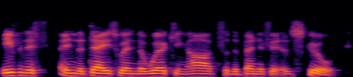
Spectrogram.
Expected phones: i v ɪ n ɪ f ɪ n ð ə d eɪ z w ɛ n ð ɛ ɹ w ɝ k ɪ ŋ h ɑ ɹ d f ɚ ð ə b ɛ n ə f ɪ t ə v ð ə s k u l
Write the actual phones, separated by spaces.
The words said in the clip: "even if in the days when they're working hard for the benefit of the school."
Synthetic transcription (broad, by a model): i v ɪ n ɪ f ɪ n ð ə d eɪ z w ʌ n ð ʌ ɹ w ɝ k ɪ ŋ h ɑ ɹ d f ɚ ð ə b ɛ n ə f ɪ t ə v s k u l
